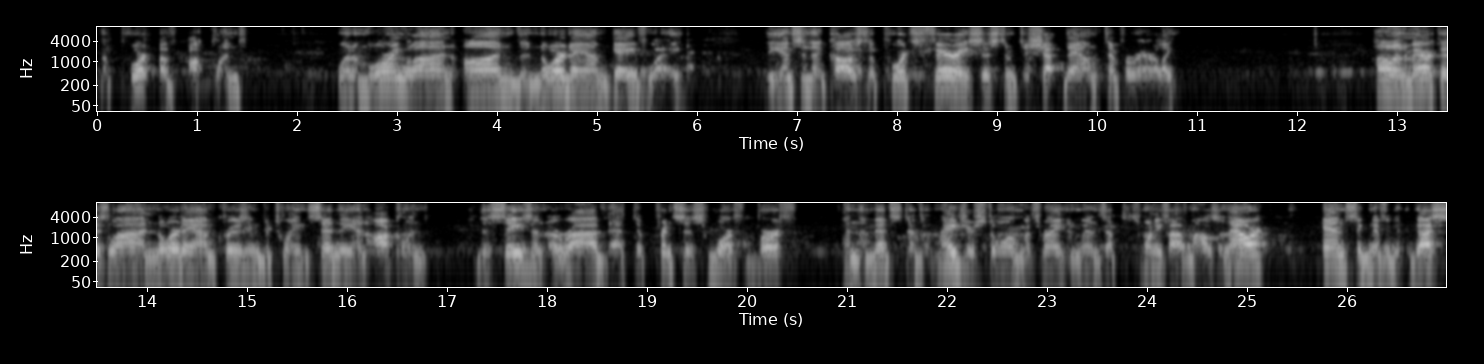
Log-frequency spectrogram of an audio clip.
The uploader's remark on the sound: LIVE from the Norwegian Breakaway and the Vloggers Extravaganza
